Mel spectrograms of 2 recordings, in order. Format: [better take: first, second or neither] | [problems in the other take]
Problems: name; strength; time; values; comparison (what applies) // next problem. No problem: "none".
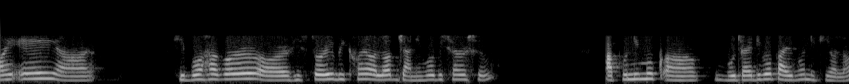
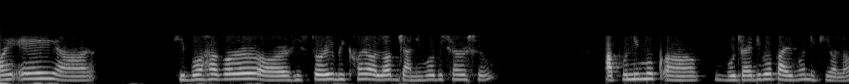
first | noise reduction (neural mask model Resemble Enhance denoiser)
